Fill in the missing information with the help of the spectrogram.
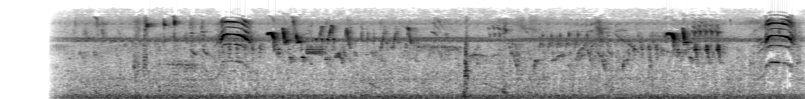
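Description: Wild birds calling and chirping over a steady high-pitched insect drone, starting about a second in. Two loud arching calls stand out, one about three seconds in and one near the end.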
